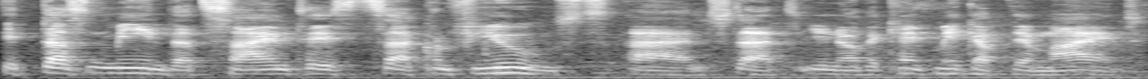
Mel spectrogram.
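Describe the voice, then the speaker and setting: This German-accented man talks slowly in a medium-pitched, gravelly voice that is pushed and bright, with fairly even intonation. As a science YouTuber, he walks a general audience through a scientific debate in a chatty, thinking-aloud style, frequently starting sentences over. Slight background noise is audible.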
